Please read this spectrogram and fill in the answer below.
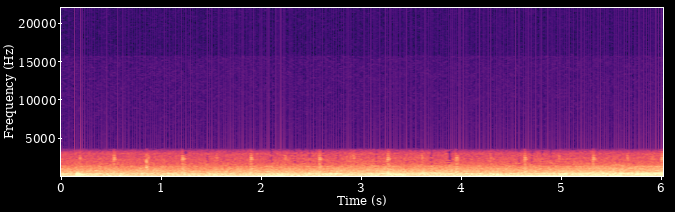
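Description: Car's turn-signal indicator ticking evenly, about two to three ticks a second, over a low steady hum while the car sits stopped at the lights. A single brief knock sounds just after the start.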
